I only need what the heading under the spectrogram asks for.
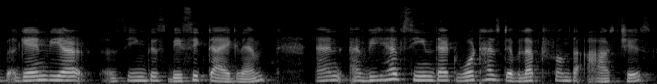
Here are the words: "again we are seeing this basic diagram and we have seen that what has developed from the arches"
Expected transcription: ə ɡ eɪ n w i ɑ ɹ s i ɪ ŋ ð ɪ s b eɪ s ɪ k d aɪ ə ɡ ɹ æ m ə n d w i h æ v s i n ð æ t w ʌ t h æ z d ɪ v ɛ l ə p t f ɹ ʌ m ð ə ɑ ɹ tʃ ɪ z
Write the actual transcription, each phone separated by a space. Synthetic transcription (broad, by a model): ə ɡ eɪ n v i ɑ ɹ s i ɪ ŋ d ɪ s b eɪ s ɪ k d aɪ ə ɡ ɹ æ m ə n d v i h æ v s i n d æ t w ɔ t h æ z d ɪ v ɛ l ə p t f ɹ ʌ m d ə ɑ ɹ tʃ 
